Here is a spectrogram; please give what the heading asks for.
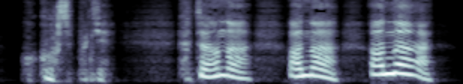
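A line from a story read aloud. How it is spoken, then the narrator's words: Exclaimed, breaking into loud sobs. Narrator (Russian): воскликнул он, и неожиданно для всех разразился громкими рыданиями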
